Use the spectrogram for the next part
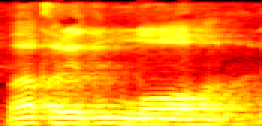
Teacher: لام اسم جلالہ کو پر پڑھیں گے۔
